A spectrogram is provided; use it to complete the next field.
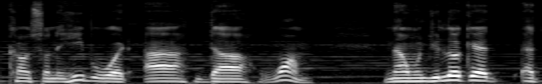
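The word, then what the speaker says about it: אדום: All right, the name Edom is Adawam. That's how it's spelled, Adawam, which the name Adawam means red, like the color of Esau's skin, red.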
